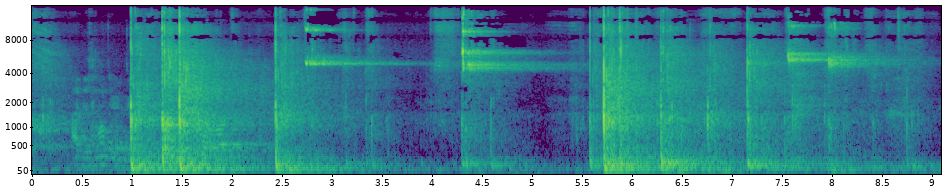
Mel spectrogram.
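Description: A basketball bounces hard on a wooden floor, echoing in a large hall.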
